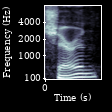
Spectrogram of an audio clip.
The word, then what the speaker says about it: Charon: Is it Sharon or Charon? Karen? Alive, are you? It's Karen with a silent H.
